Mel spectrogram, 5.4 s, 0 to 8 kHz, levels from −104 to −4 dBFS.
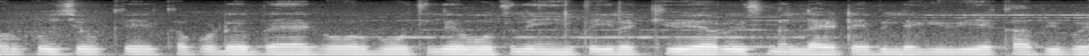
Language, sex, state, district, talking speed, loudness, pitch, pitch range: Hindi, male, Haryana, Rohtak, 240 wpm, -15 LUFS, 130 Hz, 125-130 Hz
